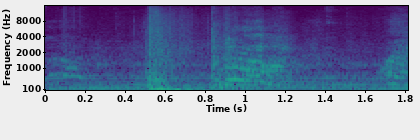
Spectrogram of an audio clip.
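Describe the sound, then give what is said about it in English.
A heavy thud as a man is shoved against a wall and kicked: one sharp impact, then a duller knock, mixed with strained vocal sounds. “She pushes him against the wall, then kicks him ferociously.”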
